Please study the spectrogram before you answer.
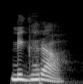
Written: निघरा

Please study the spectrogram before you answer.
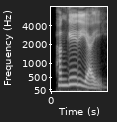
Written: हंगेरियाई

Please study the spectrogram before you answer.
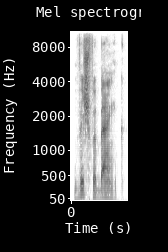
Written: विश्व

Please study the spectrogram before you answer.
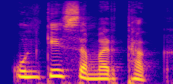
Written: समर्थक

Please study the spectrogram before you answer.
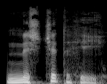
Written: निश्चित

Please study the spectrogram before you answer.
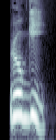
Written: रोगी

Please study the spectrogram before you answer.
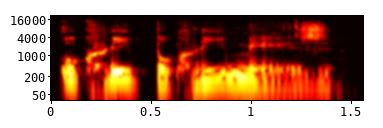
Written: उखड़ा-पुखड़ा

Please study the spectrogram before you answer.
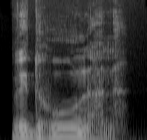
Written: विधूनन

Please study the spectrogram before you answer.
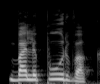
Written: बलपूर्वक

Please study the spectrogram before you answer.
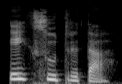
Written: एकसूत्रता

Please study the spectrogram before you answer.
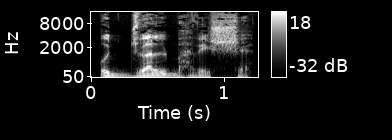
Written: उज्ज्वल

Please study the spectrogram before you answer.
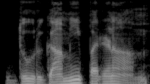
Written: दूरगामी

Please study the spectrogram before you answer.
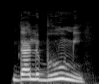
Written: दलभूमि

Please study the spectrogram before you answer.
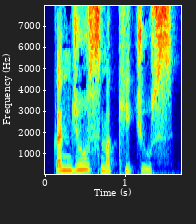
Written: कंजूस-मक्खीचूस

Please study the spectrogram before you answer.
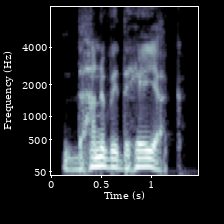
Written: धन-विधेयक

